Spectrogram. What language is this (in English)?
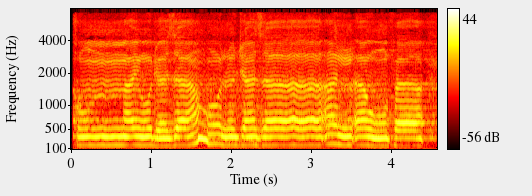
Arabic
